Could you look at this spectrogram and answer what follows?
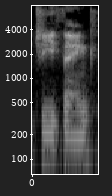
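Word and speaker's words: Gthnk: about in production is G think this one's a weird one without the i GTH and k comm yeah so i do pronounce it g think so you got that right it's not actually hosted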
